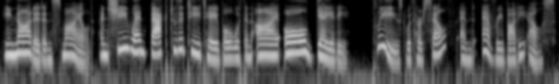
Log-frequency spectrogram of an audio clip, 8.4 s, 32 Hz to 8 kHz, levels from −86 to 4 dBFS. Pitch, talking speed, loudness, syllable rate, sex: 210 Hz, 165 wpm, -23 LUFS, 4.6 syllables/s, female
